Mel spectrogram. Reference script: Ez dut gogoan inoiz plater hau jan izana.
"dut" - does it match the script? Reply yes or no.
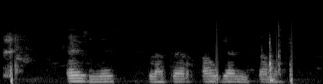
no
